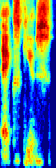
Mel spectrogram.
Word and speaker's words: excuse: label here and then this e here is silent because it's giving all the powers to you and therefore it's pronounced excuse okay so i will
